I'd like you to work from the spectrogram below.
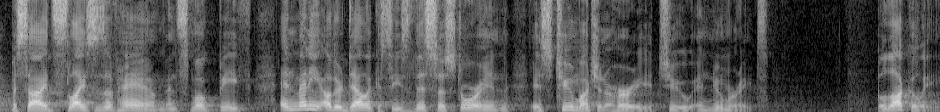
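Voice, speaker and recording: A man reading a classic tale as a storyteller, with a theatrical, expressive, old-fashioned literary delivery. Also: medium pitch. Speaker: storyteller, audiobook reader. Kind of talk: dramatic scripted narration of a classic ghost tale. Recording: long reverberant hall echo.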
